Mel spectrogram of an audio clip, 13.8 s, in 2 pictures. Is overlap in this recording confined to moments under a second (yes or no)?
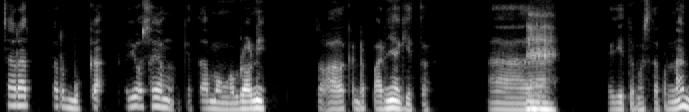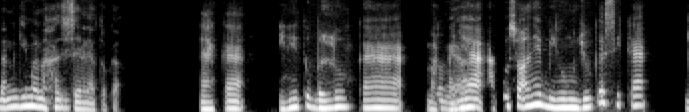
yes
